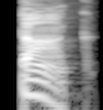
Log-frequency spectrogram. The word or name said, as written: टाँक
